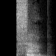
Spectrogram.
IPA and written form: sæp (sap)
